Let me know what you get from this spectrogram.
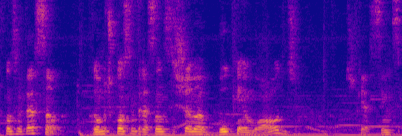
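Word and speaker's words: Buchenwald: um campo de concentração como concentração se chama book molde que assim se pronuncia é esse foi um dos maiores campos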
